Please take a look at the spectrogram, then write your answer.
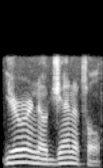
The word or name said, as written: urinogenital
